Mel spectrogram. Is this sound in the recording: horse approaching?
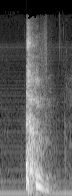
no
